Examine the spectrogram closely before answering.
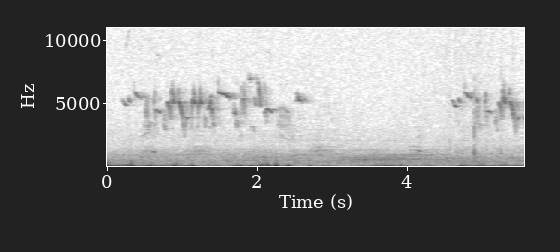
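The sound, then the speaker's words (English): Outdoors in strong Scottish wind, a bird sings two bursts of high, warbling song with a pause between them, over a loud, gusty low rumble of wind. “I want to listen to that beautiful bird singing there.”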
